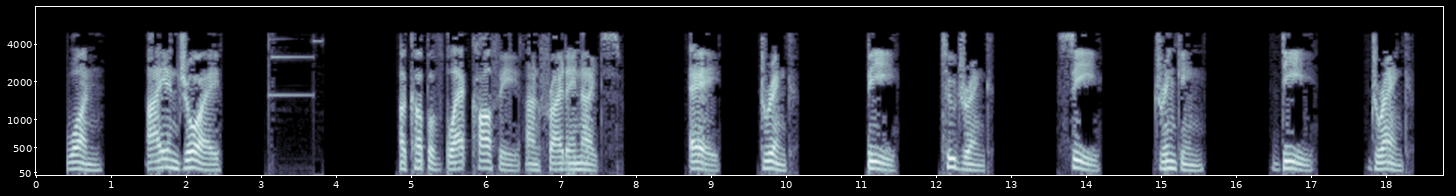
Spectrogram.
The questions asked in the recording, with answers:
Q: I enjoy a cup of black coffee on Friday nights.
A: 正确的答案就是 C。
